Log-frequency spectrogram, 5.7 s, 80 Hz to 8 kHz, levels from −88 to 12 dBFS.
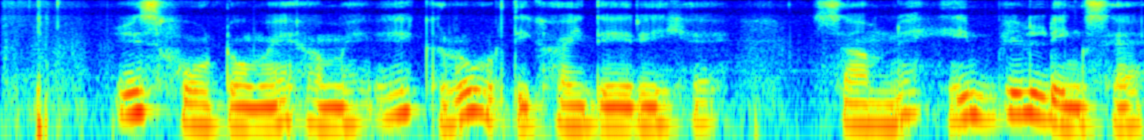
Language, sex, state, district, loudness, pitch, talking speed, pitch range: Hindi, male, Himachal Pradesh, Shimla, -16 LUFS, 130 Hz, 145 wpm, 120-170 Hz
